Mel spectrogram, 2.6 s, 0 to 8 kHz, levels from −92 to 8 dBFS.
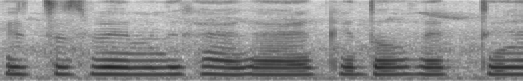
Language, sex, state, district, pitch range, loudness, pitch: Hindi, female, Uttar Pradesh, Shamli, 255-265 Hz, -15 LUFS, 260 Hz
